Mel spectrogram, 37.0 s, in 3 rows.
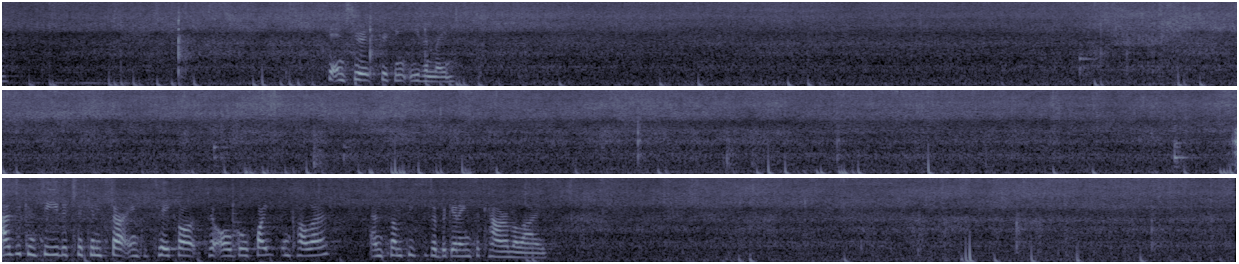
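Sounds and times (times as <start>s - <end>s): chicken sizzling in oil: 0.0s - 37.0s
spoon knocking and scraping pan: 10.8s - 11.1s, 24.0s - 24.7s, 26.9s - 27.4s.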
